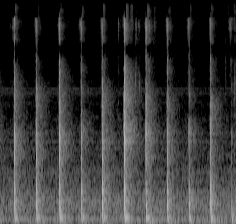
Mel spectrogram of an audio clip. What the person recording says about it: tap on it if it sounds hollow then it's done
